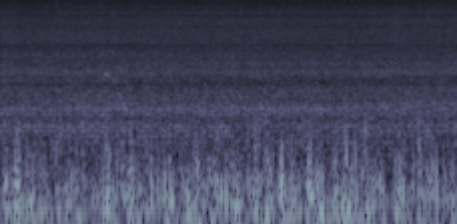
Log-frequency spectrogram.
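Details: Steady low rumbling wind or engine-like noise fills the recording, with no animal sound heard.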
